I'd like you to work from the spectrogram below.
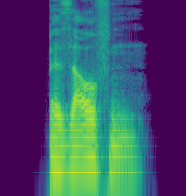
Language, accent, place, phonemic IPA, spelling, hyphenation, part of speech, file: German, Germany, Berlin, /bəˈzaʊ̯fn̩/, besaufen, be‧sau‧fen, verb, De-besaufen.ogg
- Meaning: to get drunk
